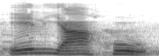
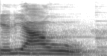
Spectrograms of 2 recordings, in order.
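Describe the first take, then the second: First: An h sound is heard before the final vowel. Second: No h sound is heard before the final vowel. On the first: The speaker calls it right. "com a letra, que ela tá ali, ela tem som" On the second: The speaker calls it wrong. "A diferença de Eliau"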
